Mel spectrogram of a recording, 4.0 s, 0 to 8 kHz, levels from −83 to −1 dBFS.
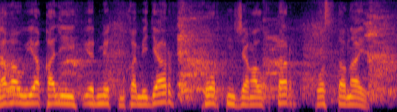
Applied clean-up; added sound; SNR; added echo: none; Cough; 8 dB; none.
